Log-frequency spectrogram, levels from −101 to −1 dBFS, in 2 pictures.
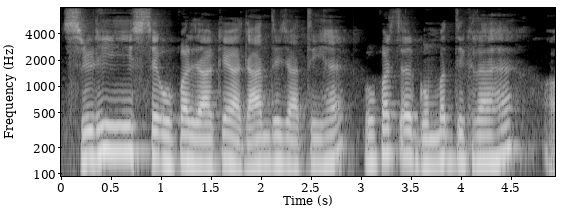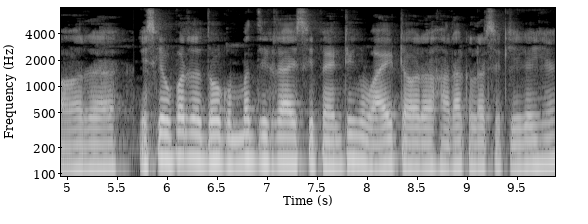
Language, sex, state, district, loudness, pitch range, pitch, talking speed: Hindi, male, Bihar, East Champaran, -25 LUFS, 115-140 Hz, 130 Hz, 200 wpm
